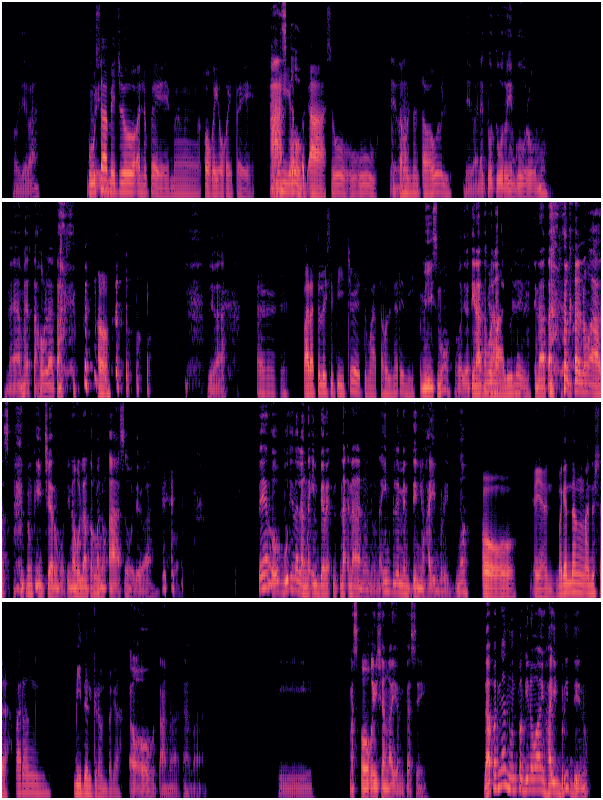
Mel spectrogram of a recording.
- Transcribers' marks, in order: tapping; laughing while speaking: "'yung"; chuckle; laughing while speaking: "tinatahulan ka na no'ng aso"; chuckle; other background noise
- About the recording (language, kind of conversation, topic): Filipino, unstructured, Paano nagbago ang paraan ng pag-aaral dahil sa mga plataporma sa internet para sa pagkatuto?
